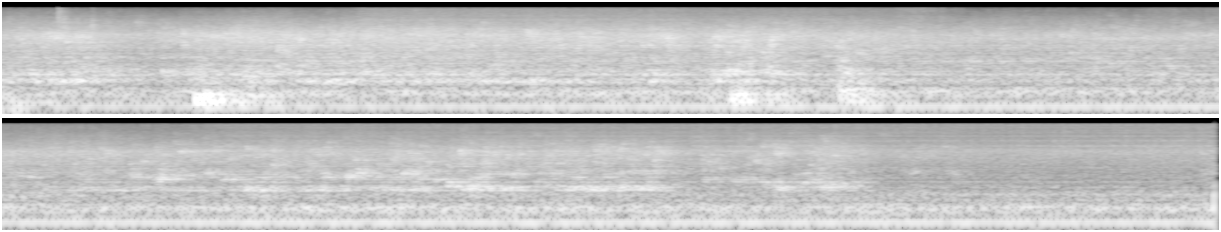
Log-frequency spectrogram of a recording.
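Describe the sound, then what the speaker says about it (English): Water from a garden hose running steadily while filling a vehicle's engine coolant system, a continuous hissing gush close by with small knocks and shifts, no talk over it. "you can hear that hose running"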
